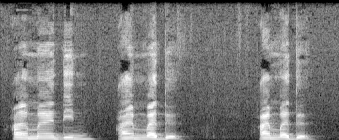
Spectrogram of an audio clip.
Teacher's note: इसे मद करके नहीं पढ़ेंगे कि मुशद्दद नहीं है ये।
